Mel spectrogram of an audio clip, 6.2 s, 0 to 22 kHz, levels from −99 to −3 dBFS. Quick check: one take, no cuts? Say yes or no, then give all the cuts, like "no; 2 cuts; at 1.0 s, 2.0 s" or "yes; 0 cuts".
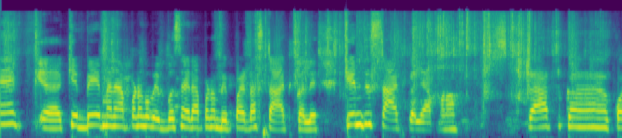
yes; 0 cuts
